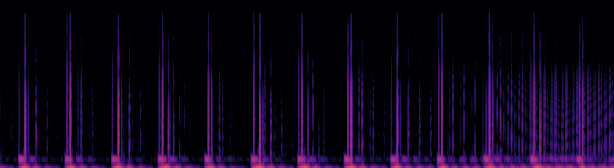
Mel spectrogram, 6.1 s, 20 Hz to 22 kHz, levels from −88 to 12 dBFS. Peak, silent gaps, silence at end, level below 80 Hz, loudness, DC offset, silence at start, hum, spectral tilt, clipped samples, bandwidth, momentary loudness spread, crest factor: -16 dBFS; none; 0 s; -38 dBFS; -45 LUFS; under 0.1%; 0 s; none; -5 dB/octave; under 0.1%; 12.5 kHz; 5 LU; 20 dB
